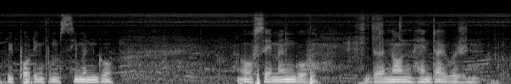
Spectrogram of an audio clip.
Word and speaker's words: Semenggoh: this is songo reporting from simong go oh seango the non-ai version pronunciation see you bye-bye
